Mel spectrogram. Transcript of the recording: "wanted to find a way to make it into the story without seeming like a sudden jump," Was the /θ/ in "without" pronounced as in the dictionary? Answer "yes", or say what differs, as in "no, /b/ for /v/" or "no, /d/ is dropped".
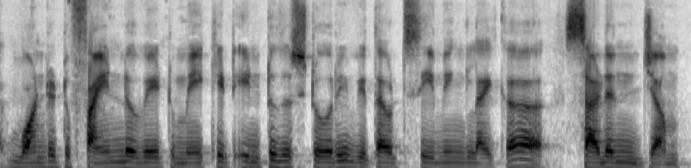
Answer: no, /t/ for /θ/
